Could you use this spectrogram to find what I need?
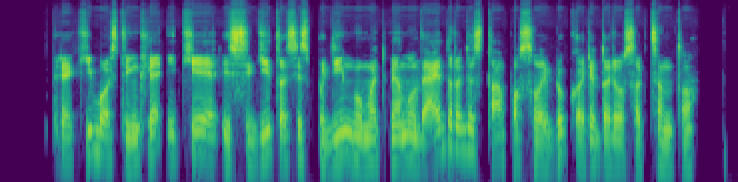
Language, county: Lithuanian, Kaunas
